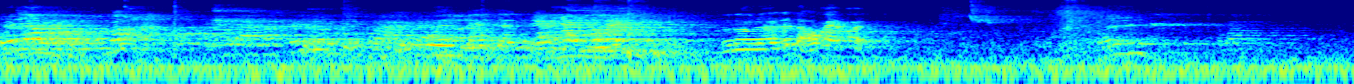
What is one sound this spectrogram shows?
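Rackets hit a shuttlecock with light pops.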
